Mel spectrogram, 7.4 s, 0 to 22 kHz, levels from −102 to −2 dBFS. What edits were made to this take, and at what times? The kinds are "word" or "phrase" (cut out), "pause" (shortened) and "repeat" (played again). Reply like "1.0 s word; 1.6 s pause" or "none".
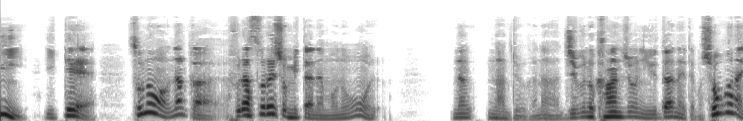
none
